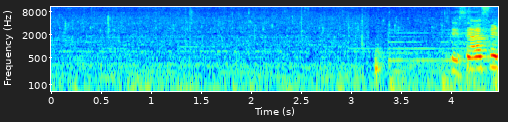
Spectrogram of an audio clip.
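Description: Egg stew in tomato and oil sizzling and bubbling steadily in a frying pan, with a single knock a little after three seconds in.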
